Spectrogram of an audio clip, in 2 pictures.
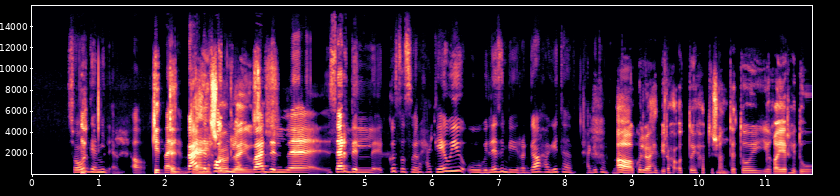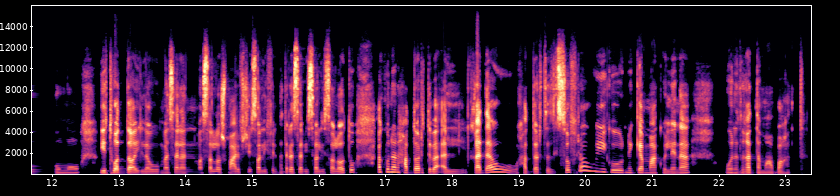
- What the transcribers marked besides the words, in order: static; other noise; distorted speech
- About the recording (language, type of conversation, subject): Arabic, podcast, إيه طقوسك الصبح مع ولادك لو عندك ولاد؟
- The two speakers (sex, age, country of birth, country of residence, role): female, 25-29, Egypt, Egypt, host; female, 40-44, Egypt, Greece, guest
